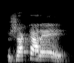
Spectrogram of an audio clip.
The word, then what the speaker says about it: jacaré: Jacaré, jacaré, jacaré, jacaré. Você, você, vocês. Em jacaré, a sílaba tônica é o ré, oxítona.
